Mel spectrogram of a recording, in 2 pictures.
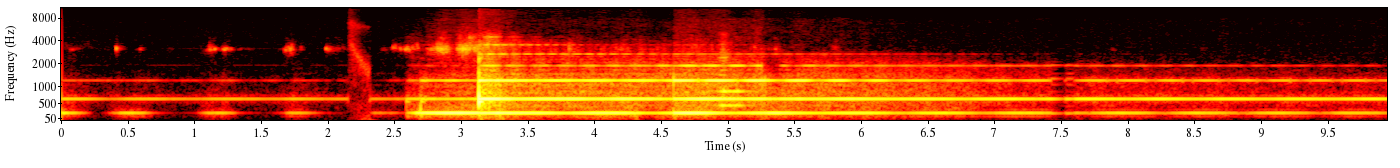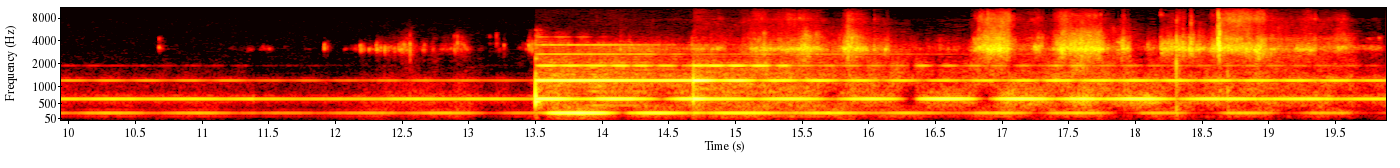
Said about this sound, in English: You can do this a couple more times as I ring this singing bowl and just consciously relax and release any tension in the body as you breathe out. Listening to the sound of the bell and relaxing the body.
